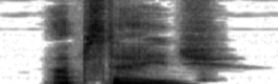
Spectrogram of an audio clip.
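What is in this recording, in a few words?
"upstage", Australian English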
